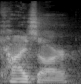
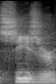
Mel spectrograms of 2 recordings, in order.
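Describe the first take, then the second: First: The name begins with a hard k sound. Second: The name begins with a soft s sound. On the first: This is closer to the Roman pronunciation. "the C was pronounced as a hard C, a K" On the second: This is how most people say it today. "that's not really how most of us say it today"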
